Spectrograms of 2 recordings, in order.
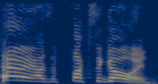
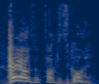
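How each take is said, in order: First: It sounds open, confident and loud. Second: It sounds tense and defensive.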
